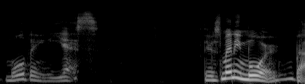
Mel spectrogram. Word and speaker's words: Mulvaney: Mulvaney, yes.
